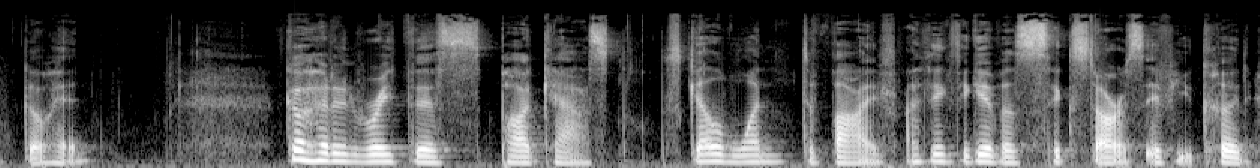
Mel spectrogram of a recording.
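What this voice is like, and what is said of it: Sick, poor-sounding voice. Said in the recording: “I am sick... I sound terrible.”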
